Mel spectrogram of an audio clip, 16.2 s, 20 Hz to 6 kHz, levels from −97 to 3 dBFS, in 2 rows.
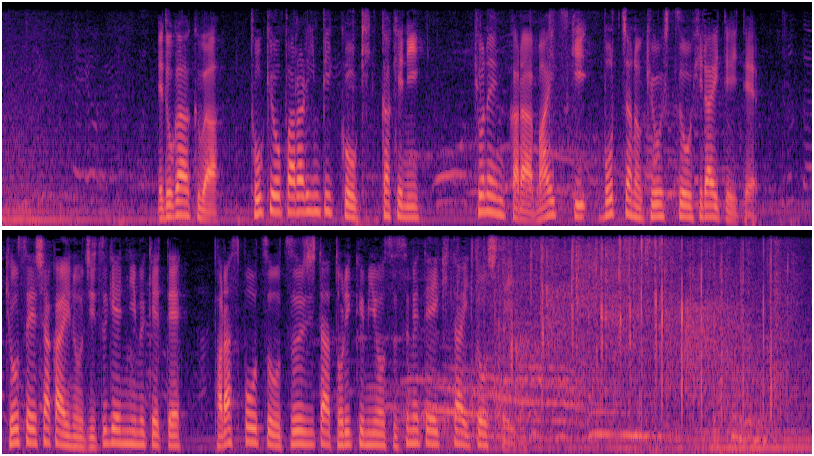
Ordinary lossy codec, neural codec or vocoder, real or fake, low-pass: none; none; real; 5.4 kHz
